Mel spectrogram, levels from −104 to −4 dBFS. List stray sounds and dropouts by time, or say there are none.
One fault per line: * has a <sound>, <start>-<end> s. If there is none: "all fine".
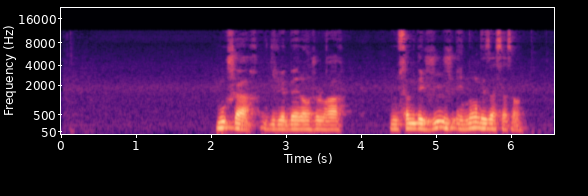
all fine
